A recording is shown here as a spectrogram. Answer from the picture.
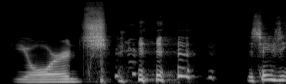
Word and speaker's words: Gorge: See, it looks like George, but there's enough O's there that you have to pronounce it George.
